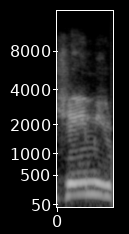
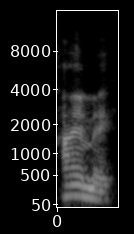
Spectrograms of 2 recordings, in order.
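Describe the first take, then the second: First: The name is said the English way. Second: The name is said the Spanish way. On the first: Someone else said it this way. The speaker calls it wrong. "somebody said Jamie Reyes on this other YouTube thing" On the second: This is how the name should be said. The speaker calls it right. "no, it's Jaime. He's Mexican, bro. Pronounce it correctly"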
